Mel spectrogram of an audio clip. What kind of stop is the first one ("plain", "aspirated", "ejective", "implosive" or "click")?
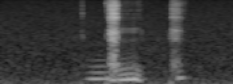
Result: plain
